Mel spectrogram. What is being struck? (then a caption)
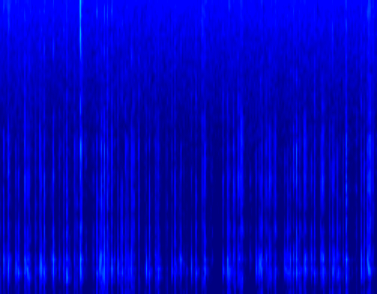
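Small textured leather crossbody bag. Long nails rapidly tap and scratch the flat front of a small, hollow olive green Michael Kors saffiano textured leather crossbody bag held up in both hands. The result is a quiet, continuous stream of short, dry clicks and scrapes with a muted mid-toned knock and almost no ring.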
